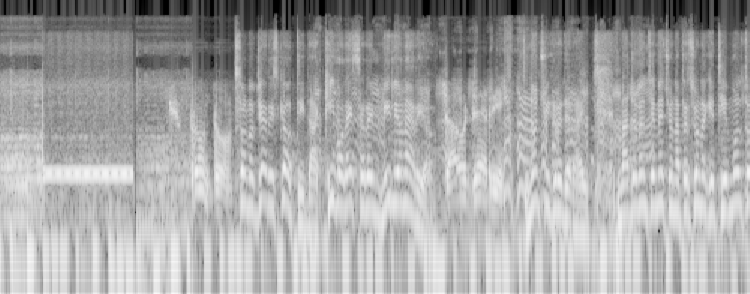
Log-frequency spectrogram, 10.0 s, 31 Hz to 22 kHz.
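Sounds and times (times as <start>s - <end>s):
rhythmic music of a television quiz show: 0.0s - 0.7s, 1.3s - 9.9s
telephone ringing tone: 0.6s - 1.8s
speech: 3.2s - 9.9s
laughter: 4.0s - 9.3s.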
